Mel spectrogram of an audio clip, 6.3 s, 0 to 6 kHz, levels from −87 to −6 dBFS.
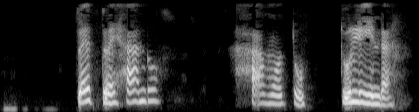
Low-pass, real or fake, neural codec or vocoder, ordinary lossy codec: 5.4 kHz; fake; autoencoder, 48 kHz, 32 numbers a frame, DAC-VAE, trained on Japanese speech; MP3, 24 kbps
